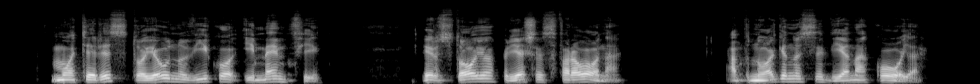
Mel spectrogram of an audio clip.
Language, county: Lithuanian, Kaunas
